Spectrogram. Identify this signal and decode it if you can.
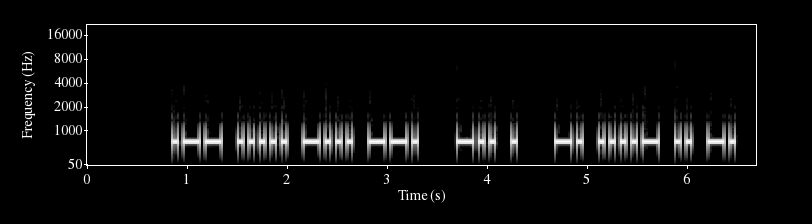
Morse code, heard as a keyed tone, about 22 wpm, 700 Hz. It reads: W5BG DE N4IN
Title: USA Callsign DE Callsign - 4 Characters - 22wpm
